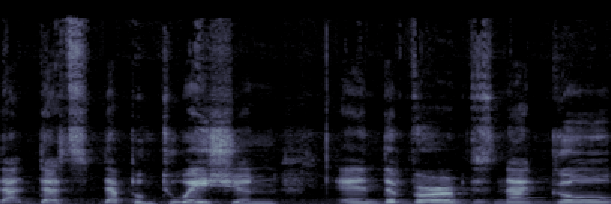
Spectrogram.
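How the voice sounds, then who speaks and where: A man's high-pitched, animated voice in a non-native accent, at a fairly slow pace. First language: not English. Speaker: pastor. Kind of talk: comedic church vlog. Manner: casual, conversational.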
